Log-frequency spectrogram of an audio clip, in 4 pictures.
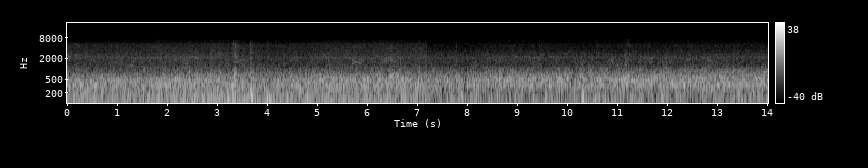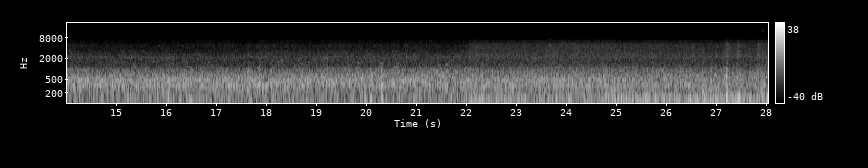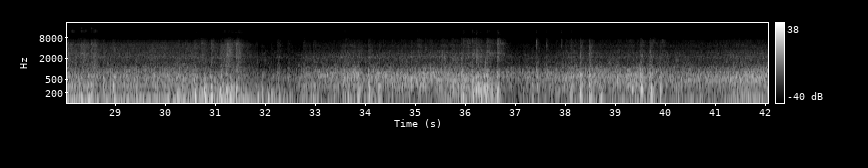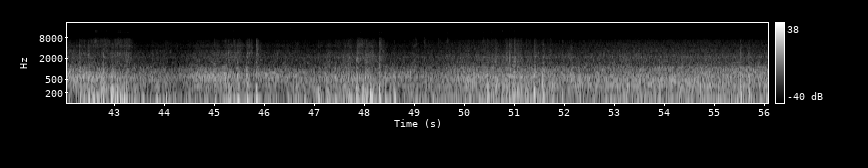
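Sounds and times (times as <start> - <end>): train wheels clickety-clack: 1.6 - 4.4, 10.2 - 11.7, 26.4 - 40.4, 42.2 - 53.3, 54.9 - 56.0.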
